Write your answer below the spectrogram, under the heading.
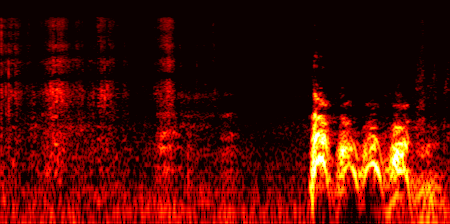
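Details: Great Pyrenees dogs barking together at full force: after quiet murmuring, a burst of four or five loud, deep, hoarse barks in quick succession near the end.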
